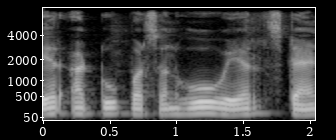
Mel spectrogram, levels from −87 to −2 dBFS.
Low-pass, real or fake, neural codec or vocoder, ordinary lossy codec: 7.2 kHz; real; none; none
